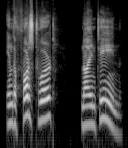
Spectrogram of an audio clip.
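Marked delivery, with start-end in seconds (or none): 1.6-2.3 put-on nineteen with stressed teen, last syllable hit. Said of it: "which part of the word is stressed? Teen".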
